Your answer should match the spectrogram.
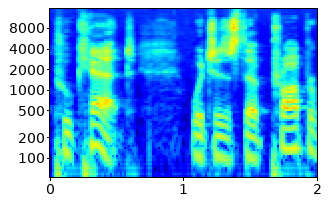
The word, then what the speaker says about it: Phuket: I think I think there's certain places in Thailand where P's and F's yeah are used a bit differently so there's a place called Phuket which is the proper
